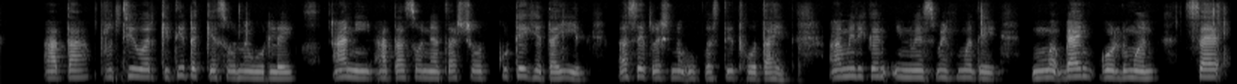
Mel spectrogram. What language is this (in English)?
Marathi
